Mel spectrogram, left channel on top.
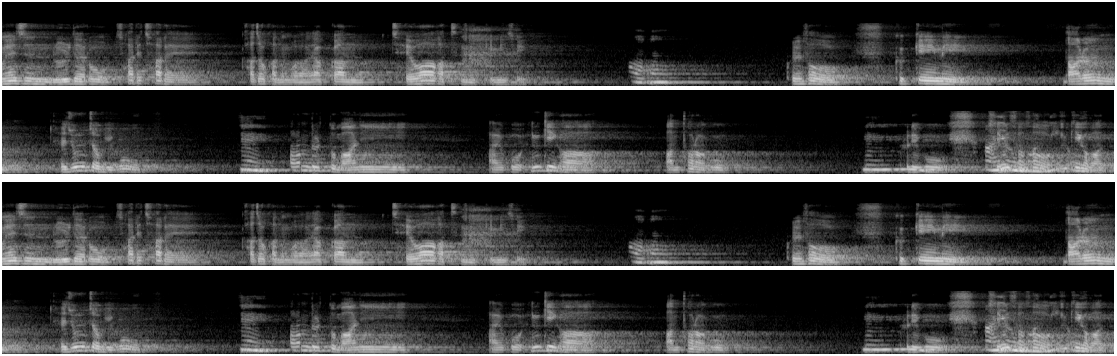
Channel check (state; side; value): identical; both; correlation 1.00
